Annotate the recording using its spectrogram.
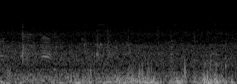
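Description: Wind buffeting the microphone in uneven gusts, a low irregular rumble.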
